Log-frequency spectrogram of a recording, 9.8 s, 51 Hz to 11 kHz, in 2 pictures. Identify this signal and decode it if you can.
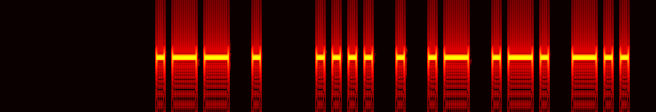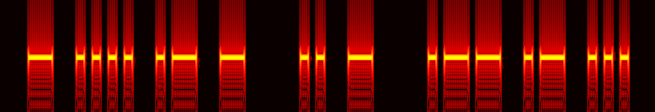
Morse code, heard as a keyed tone, about 20 wpm, 700 Hz. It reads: WE HEARD THAT IT WAS
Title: Sentences from Top 1000 Words - Review Part 6 - 20wpm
